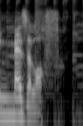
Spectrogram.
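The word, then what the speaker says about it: mezzoloth: it is a mesoloth.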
